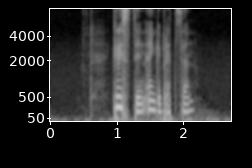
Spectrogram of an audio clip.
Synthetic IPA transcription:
kʰɾɪst̪ʰiːnʔɛ̰ŋɡəbɾɛt̪sən

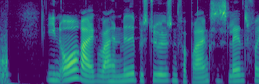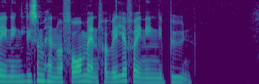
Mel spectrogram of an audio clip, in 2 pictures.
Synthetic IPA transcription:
ie̝nɒːʁɑ̈ɡ̥əʋɑ̈hænmeð̞ˠib̥e̝sd̥yɐl̩sn̩fɒ̽b̥ʁɑ̈ŋsəslæn̰sfɒ̽e̝̰ːne̝ŋlisɒ̽mɦænʋɑ̈fɒːmæn̰fɒ̽ʋeljɐfɒ̽e̝̰ːne̝ŋn̩ib̥y̰ːn

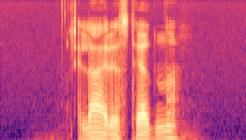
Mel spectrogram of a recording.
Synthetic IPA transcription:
læːɾəst̪ʰeːd̪n̩ə

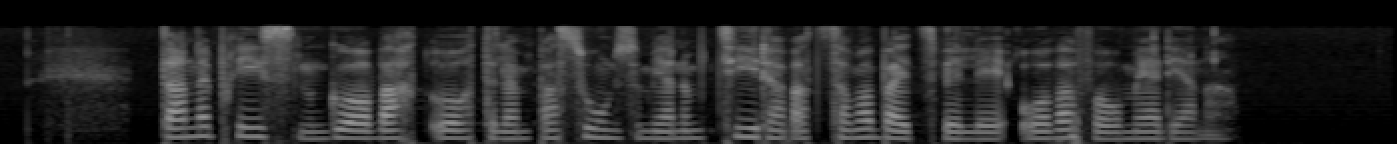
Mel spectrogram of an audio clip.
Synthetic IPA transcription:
d̪̥ɛnəpʰʁiːsn̩ɡoːʁʋæʁt̪ʰoːʁt̪ʰɪleːnpʰæsuːnsɔmjɛnʊmt̪ʰiːd̪hɑːʁʋæʁt̪sɑmɑʁbæɪd̪sʋɪlɪʔoːʋəʁfɔʁmeːd̪ɪənə

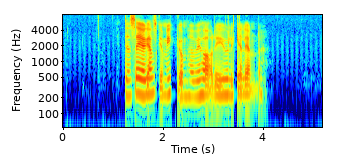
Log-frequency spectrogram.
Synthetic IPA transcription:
d̪̥ɛnsɛjːəɾɡanskamʏkːəɔmɦɵɾvɪɦa̰ɖɛ̰ɪuːliːkalɛ̰nd̪əɾ

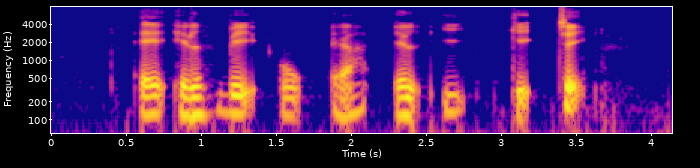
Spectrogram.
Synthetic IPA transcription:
ɛ̰elʋe̝̰ːo̝̰ːæɐ̰elḭɡ̥e̝̰ːt͡sʰe̝̰ː

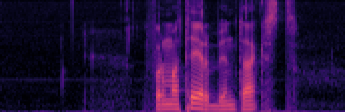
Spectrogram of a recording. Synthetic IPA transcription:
fɔɾmɑt̪ʰeːɾbʉnt̪ʰɛkst̪

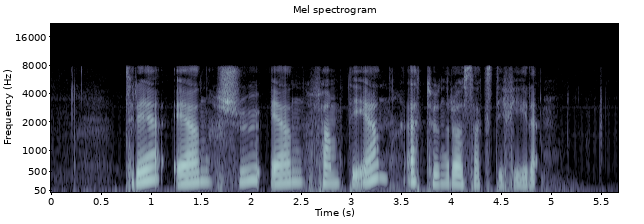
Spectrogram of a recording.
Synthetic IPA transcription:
t̪ʰɾeːʔeːnʂʉːʔeːnfæmt̪ɪʔeːnɛt̪hʉnd̪ɾəoːsɛkst̪ɪfiːɾə̰

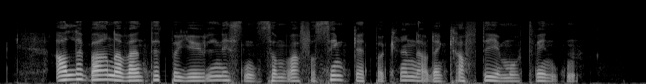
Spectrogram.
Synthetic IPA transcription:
ɑlːəbɑʁnɑʋɛnt̪ət̪̚pʰoːjʉːlənɪsn̩sɔmʋɑːʁfɔʁsɪŋkət̪̚pʰo̰ːɡʁʉnɑ̰ːʋd̪ɛŋkʰʁɑft̪ɪəmuːt̪ʰʋɪnd̪n̩

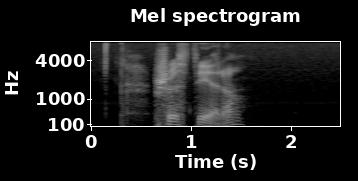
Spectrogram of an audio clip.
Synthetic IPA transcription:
ɧɵst̪ʰḛːɾʔa̰

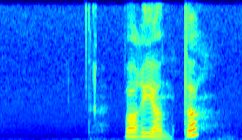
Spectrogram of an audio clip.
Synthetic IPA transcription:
ʋɑʁɪɑnt̪ə

